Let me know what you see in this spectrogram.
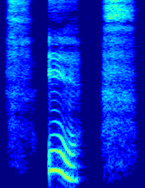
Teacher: We're putting our tongue between our teeth and blowing on this TH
